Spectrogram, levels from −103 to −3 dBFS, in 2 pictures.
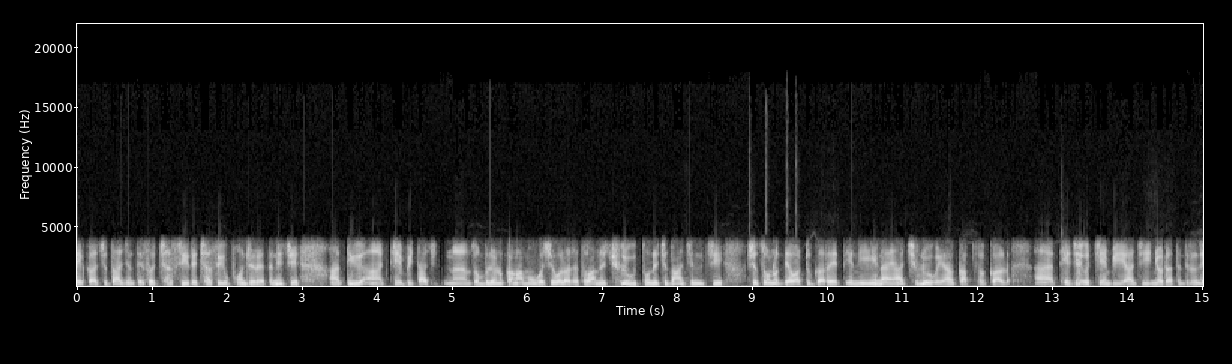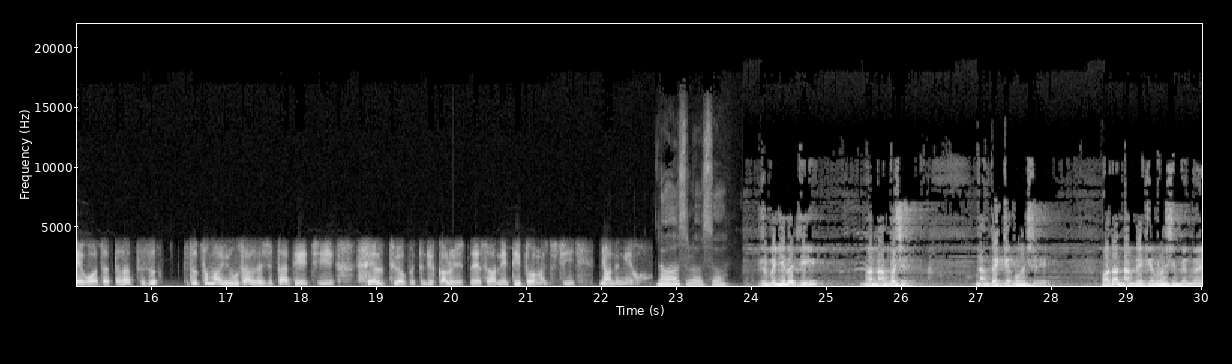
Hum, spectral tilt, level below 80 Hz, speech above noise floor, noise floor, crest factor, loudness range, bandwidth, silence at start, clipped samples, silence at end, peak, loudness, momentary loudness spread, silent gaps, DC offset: none; -6 dB/octave; -46 dBFS; 24 dB; -42 dBFS; 16 dB; 4 LU; 14 kHz; 0 s; under 0.1%; 0 s; -2 dBFS; -19 LUFS; 11 LU; none; under 0.1%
